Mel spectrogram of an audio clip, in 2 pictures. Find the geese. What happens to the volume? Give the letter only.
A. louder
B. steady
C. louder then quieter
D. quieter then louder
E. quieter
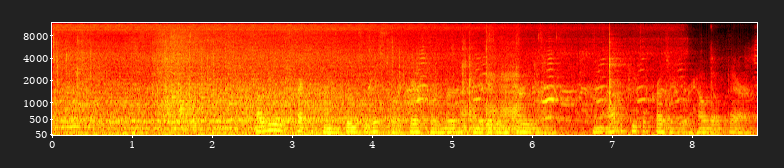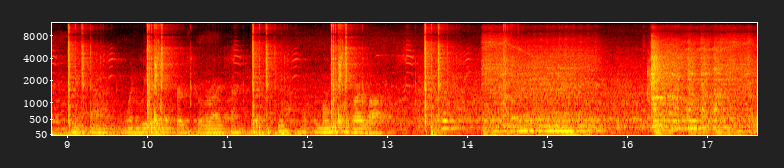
D.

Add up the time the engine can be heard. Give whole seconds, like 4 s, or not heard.
3 s.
